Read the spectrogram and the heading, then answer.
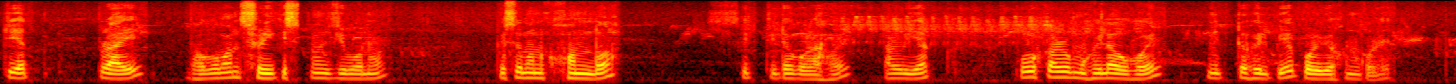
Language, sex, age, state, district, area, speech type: Assamese, male, 18-30, Assam, Sivasagar, rural, spontaneous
